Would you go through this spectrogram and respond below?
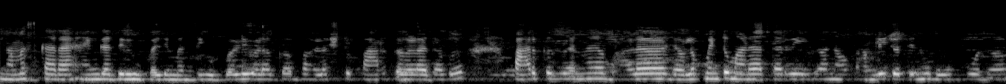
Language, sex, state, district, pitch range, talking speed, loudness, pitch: Kannada, female, Karnataka, Dharwad, 230-250 Hz, 120 wpm, -22 LUFS, 240 Hz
